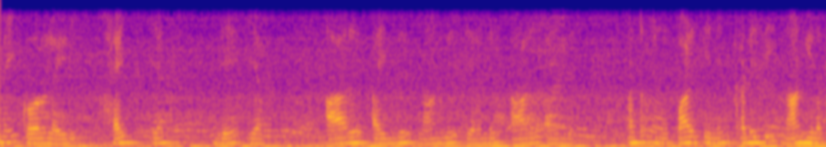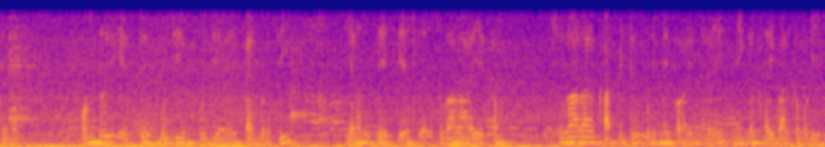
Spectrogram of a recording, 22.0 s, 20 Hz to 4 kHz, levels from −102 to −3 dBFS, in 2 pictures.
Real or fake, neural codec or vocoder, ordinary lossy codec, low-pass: real; none; none; 3.6 kHz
